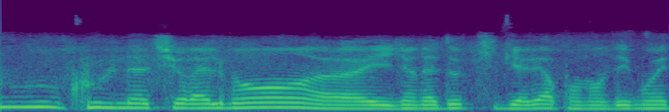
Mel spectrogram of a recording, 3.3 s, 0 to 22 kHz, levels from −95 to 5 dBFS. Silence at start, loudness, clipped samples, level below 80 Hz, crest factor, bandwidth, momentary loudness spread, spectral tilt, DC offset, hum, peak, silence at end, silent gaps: 0 s; -21 LUFS; under 0.1%; -62 dBFS; 14 dB; 6.4 kHz; 5 LU; -8 dB/octave; under 0.1%; none; -8 dBFS; 0 s; none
